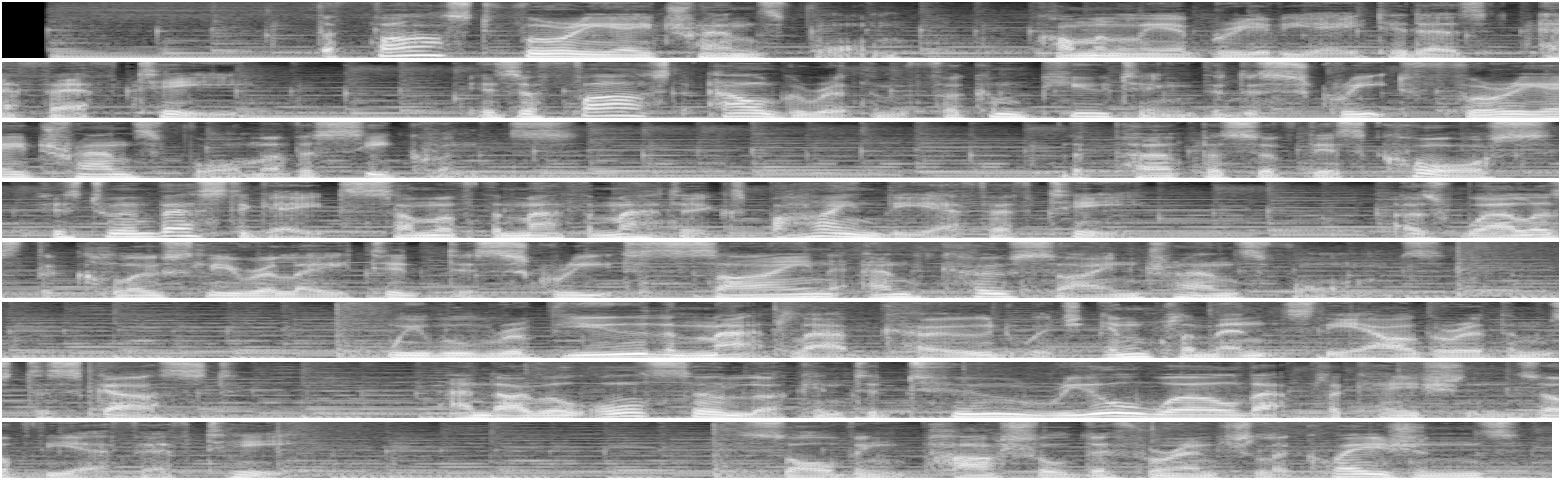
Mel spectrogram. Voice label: Narrative

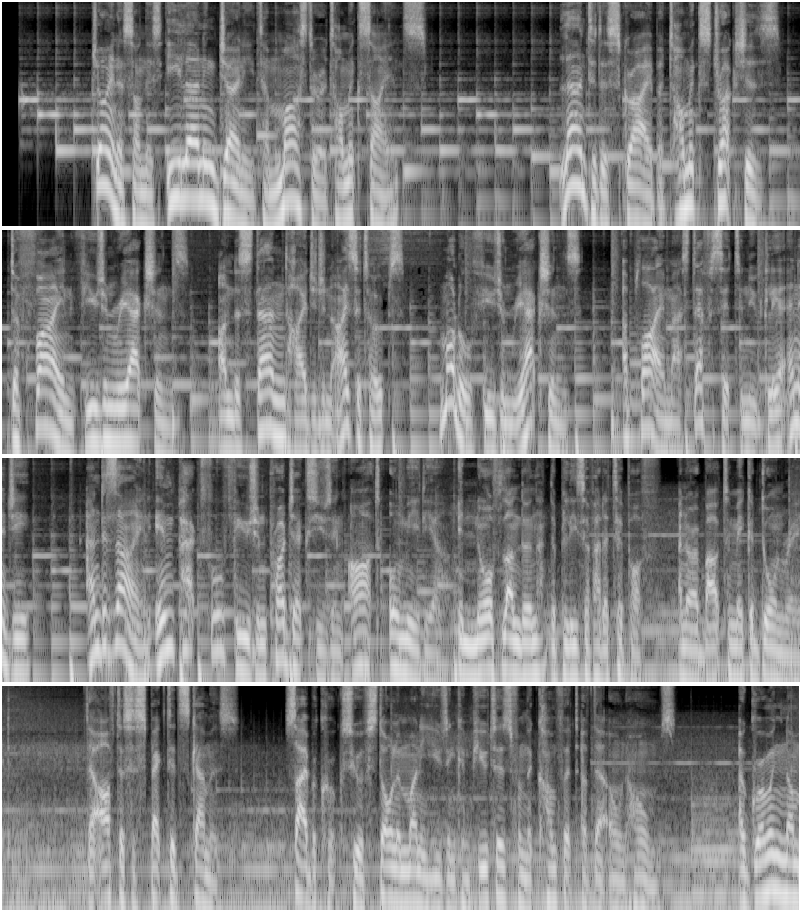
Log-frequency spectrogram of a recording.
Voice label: Narrative

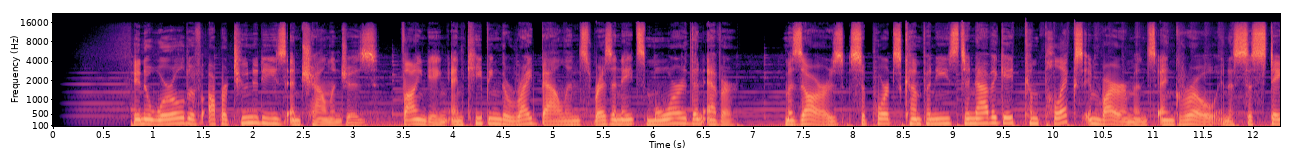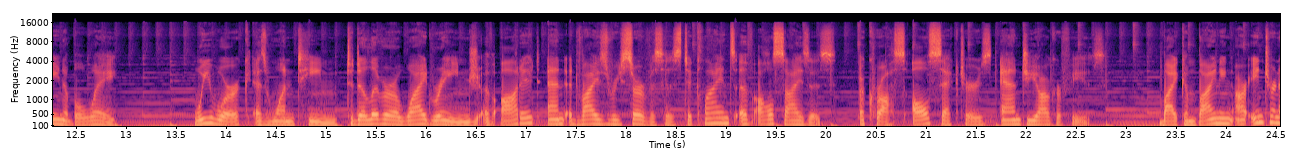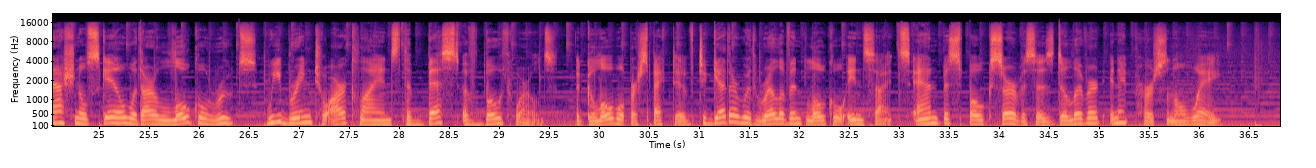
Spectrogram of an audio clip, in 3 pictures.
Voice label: corporate

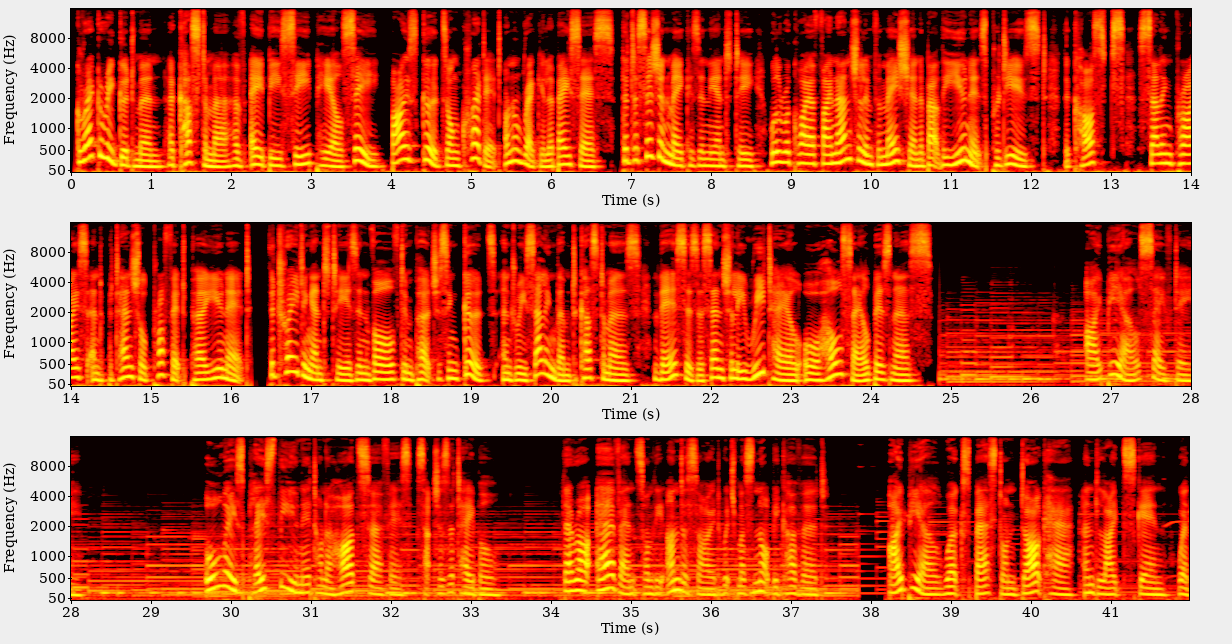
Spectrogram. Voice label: Narration

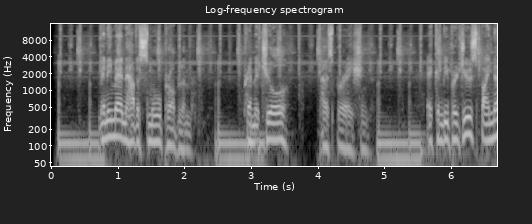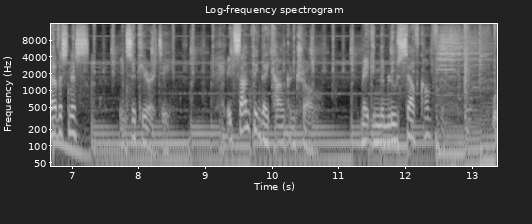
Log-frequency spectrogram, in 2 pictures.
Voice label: Commercial

